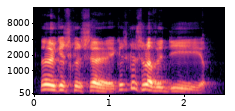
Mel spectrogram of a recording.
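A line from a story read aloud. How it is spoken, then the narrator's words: Exclaiming. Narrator (French): Il s'exclama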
